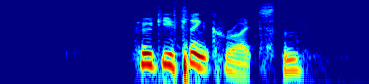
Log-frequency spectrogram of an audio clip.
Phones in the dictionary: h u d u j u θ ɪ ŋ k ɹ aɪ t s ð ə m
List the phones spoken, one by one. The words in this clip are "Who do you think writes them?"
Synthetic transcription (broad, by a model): h u d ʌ j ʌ θ ɪ ŋ k ɹ aɪ t s ð ə m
